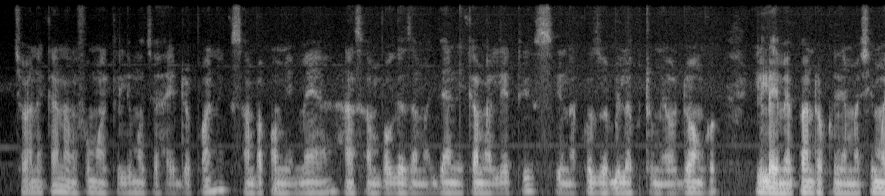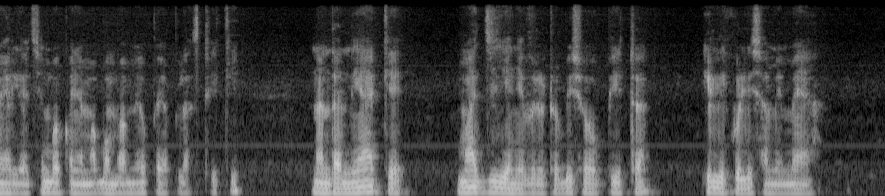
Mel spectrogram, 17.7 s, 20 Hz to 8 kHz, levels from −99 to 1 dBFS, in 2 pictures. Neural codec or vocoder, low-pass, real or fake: none; 7.2 kHz; real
